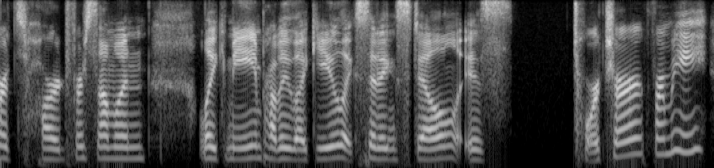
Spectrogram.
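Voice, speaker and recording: A woman in her thirties talks openly and reflectively as a podcast guest, with a bright, forceful tone. The sound is close and dry, with no room around it. She falls into filler words and small laughs as she thinks aloud. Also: mid-range voice, dry recording. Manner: earnest, self-reflective, laughs lightly, many "um" and "like". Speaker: interior designer and blogger, guest. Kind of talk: candid podcast interview chat.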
